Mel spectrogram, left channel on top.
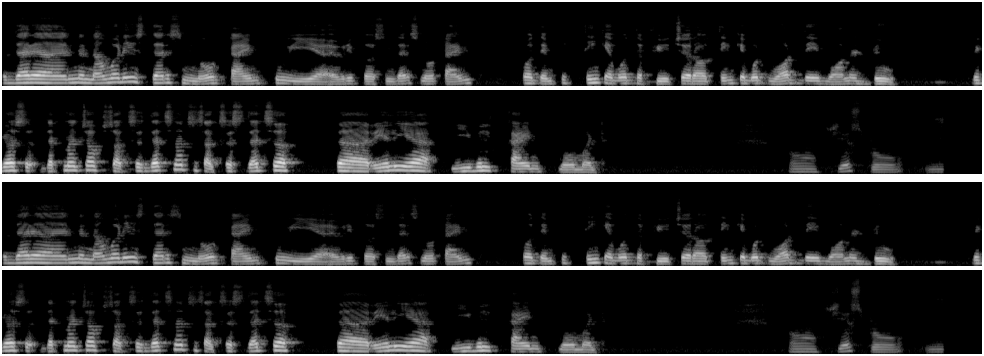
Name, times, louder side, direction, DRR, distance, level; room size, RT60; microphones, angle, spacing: voice 1, 0.0-4.7 5.2-8.9 9.7-12.8 13.1-15.8, left 3 dB, 40° left, 0.8 m, -21 dB
voice 2, 17.2-19.2, right 1 dB, 20° right, 0.8 m, -40 dB
head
